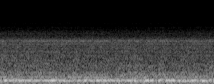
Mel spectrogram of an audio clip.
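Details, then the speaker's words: Motorhome air conditioner powered by an ALLPOWERS S2000 portable power station drawing about 700 watts: steady low hum with a firm drone near 200 Hz, even and unbroken; compressor started and running normally under load. "So we're drawing just around 700 watts, and if I remember right, that's what it's rated for. And it's running. It's started the compressor. I can feel the air."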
